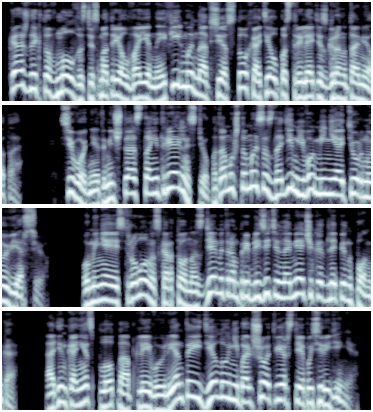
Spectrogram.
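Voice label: russian male; lektoring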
